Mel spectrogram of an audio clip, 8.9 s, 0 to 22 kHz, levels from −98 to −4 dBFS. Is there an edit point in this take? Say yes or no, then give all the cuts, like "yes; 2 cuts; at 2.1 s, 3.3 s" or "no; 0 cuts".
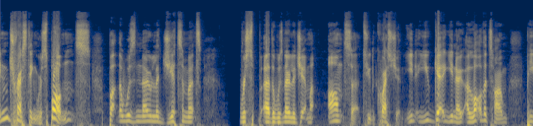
no; 0 cuts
